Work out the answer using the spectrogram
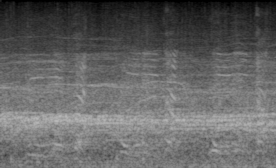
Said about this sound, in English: Listen, Reading Bug, the crowd wants more.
